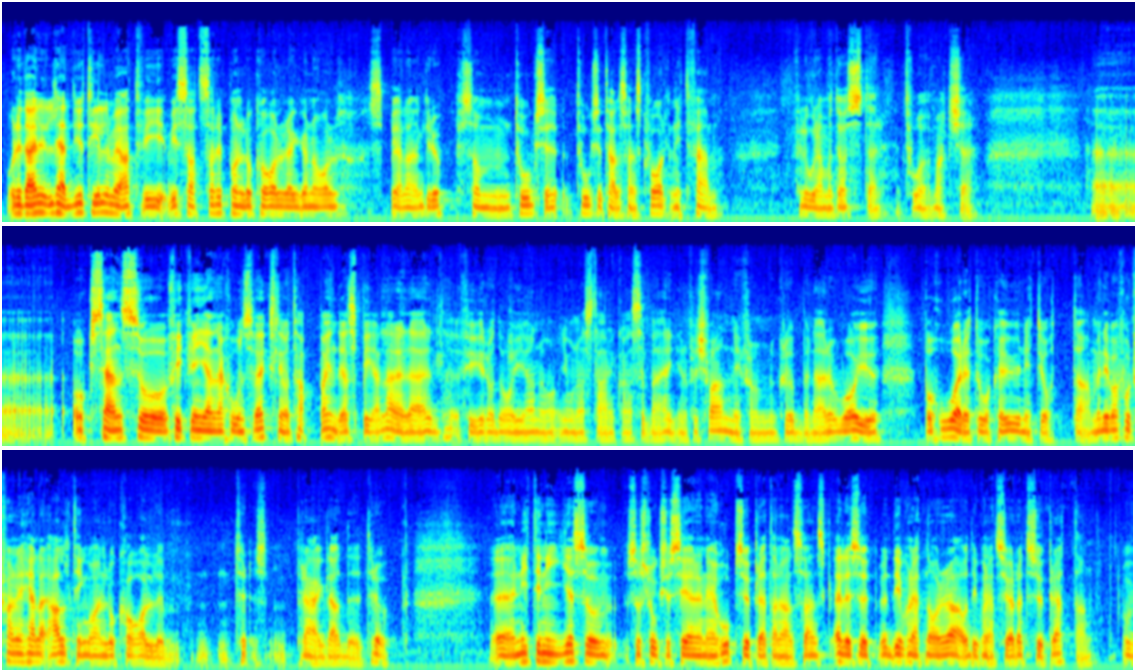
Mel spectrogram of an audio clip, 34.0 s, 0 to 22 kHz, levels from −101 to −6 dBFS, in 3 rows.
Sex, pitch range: male, 90-105 Hz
